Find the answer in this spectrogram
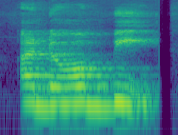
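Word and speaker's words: Adobe: सो it's right pronunciation is अडोबी।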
